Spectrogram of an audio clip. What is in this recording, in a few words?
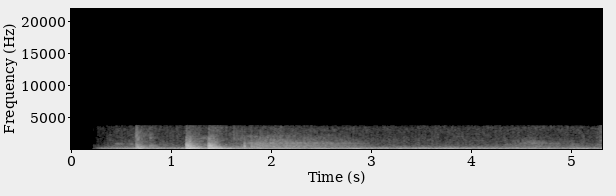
Voice message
